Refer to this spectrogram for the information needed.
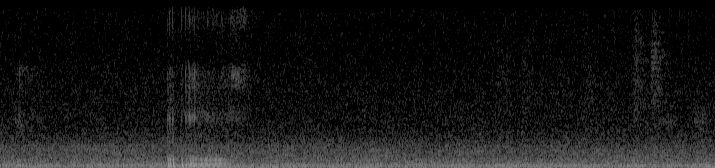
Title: Pug.......Diesel snoring away.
